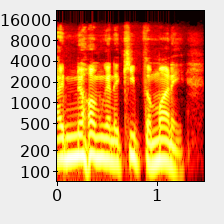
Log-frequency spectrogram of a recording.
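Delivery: mock sweet, weepy, shrill, loud, tearful crying voice. Retelling a scene in which the character starts to cry: imitating someone crying. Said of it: "she's crying".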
